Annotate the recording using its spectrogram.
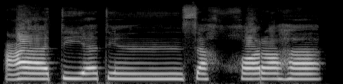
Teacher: اگر ہم یہ آیت کو اگلی آیت کے ساتھ ملا کے پڑھے تو کیونکہ حرف السین کلمت سخرہا حروف الاخفاء میں سے ہے تو ہمیں یہ حکم کو غنہ کے ساتھ ادا کرنا ہے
